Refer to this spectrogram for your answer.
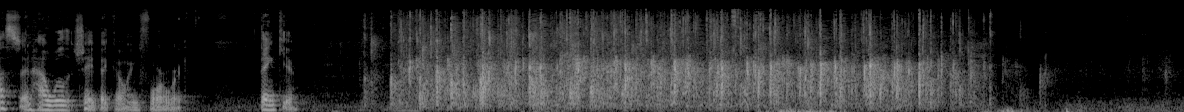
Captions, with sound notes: and how will it shape it going forward? Thank you. (audience applauds)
